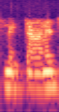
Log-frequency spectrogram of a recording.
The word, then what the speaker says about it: McDonough: And McDonough, is it pronounced McDonough, Georgia? – Yes, McDonough, Georgia.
